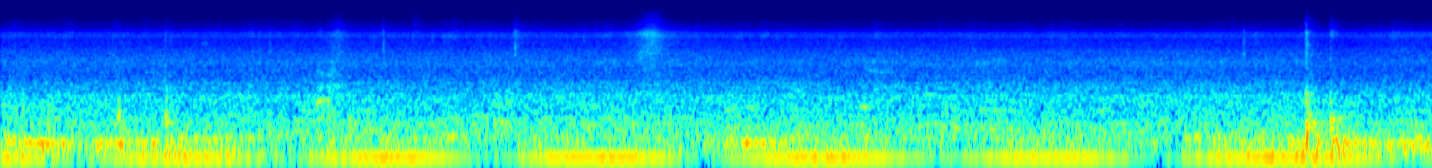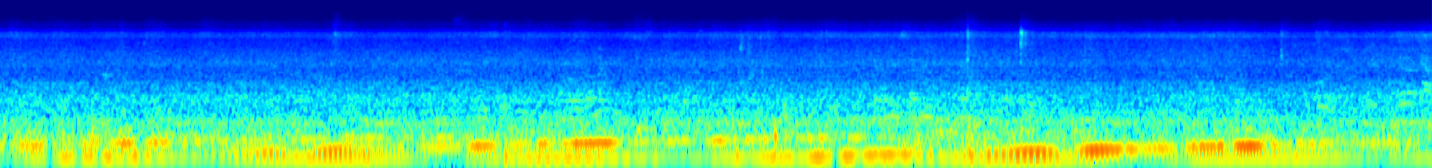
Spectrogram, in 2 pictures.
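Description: Bodies shuffle and thump on a mat as people grapple.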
